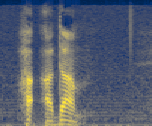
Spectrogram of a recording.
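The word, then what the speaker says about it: הָאָדָם: The major stress is here. Ha-adam. But you don't want to reduce this. Ha-adam or ha-adam, or just really make it short. So this is ensuring that it still is pronounced as a full value, even though it's this far. It's two syllables from the final one. It would otherwise get reduced.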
